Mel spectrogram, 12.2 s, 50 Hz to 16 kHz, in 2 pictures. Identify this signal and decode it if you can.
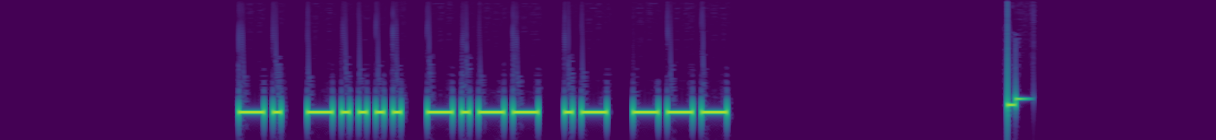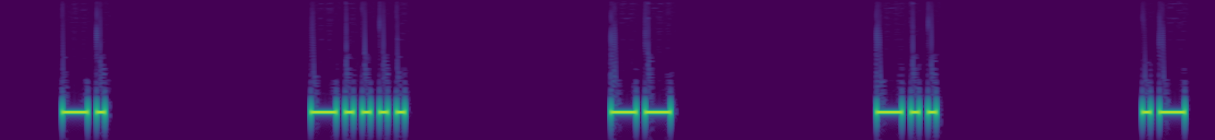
Morse code, heard as a keyed tone, about 28 wpm, spaced as for 12 wpm, 700 Hz. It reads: N6YAO N6MDA
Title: USA Call Signs - 5 Characters - 8x Character Spacing - 28wpm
